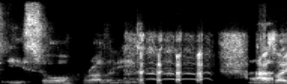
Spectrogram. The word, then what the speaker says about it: Esau: In Genesis 25, Abraham dies, Jacob and Esau are born, and Esau sells his birthright to Jacob.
